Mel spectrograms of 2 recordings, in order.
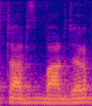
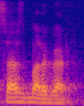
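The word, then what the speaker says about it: Strasburger: বিজ্ঞানী স্টার্সবার্জার বা স্টার্সবার্গার, BUR, স্টার্সবার্জার বা স্টার্সবার্গার, উচ্চারণটা দুটোই হইতে পারে।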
